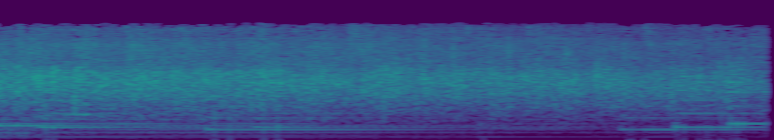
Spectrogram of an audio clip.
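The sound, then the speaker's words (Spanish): Steady audience applause fills the whole few seconds, a dense wash of clapping at even loudness, with sustained musical tones running underneath. “Vamos, fuerte el aplauso.”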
